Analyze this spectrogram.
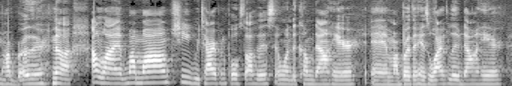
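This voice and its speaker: A woman's fairly low-pitched voice at a fairly quick pace, with hardly any pauses, fairly even intonation and noticeable background noise. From Rochester, upstate New York. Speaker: small business owner, lash artist. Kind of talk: casual podcast interview.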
